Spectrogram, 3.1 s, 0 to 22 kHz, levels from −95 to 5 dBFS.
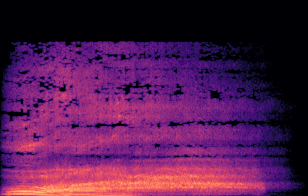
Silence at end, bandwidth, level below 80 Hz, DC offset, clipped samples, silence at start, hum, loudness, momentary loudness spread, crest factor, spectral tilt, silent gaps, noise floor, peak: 0.45 s; 17.5 kHz; -42 dBFS; under 0.1%; under 0.1%; 0.05 s; none; -14 LUFS; 12 LU; 14 dB; -4.5 dB/octave; none; -45 dBFS; -2 dBFS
